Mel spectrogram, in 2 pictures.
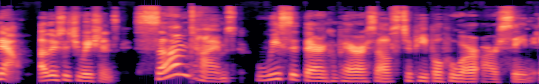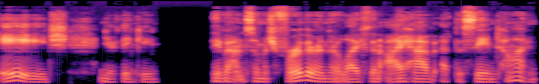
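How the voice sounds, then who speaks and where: This woman has a very deep, low pitch. Her intonation is lively. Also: moderate pace. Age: 40s. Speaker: podcast host. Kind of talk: solo podcast monologue. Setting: recorded in an online group session.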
